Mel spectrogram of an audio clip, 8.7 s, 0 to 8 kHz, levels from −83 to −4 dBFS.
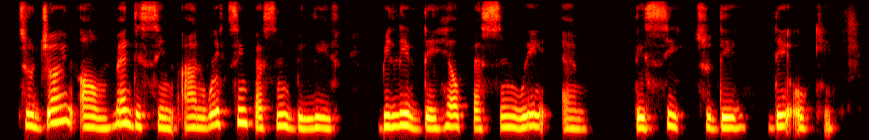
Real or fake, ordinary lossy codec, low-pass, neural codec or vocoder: fake; none; none; codec, 16 kHz, 8 kbps, FunCodec, trained on LibriTTS, 25 frames a second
